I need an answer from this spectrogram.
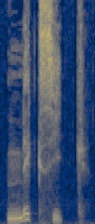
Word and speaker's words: Mexique: Le Mexique. Le Mexique. Mexique. It's really the X. Huh? Le Mexique. And then remember this QUE, it's only K.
